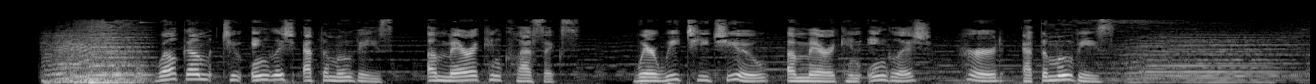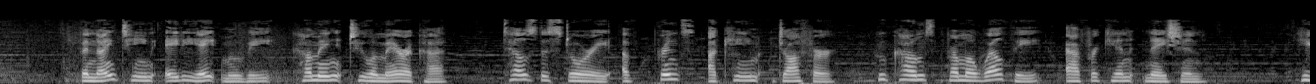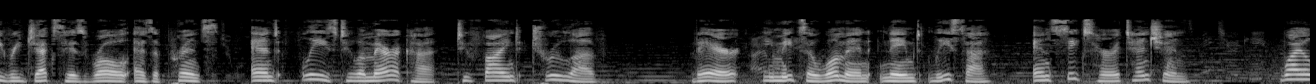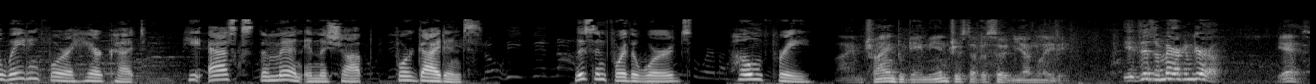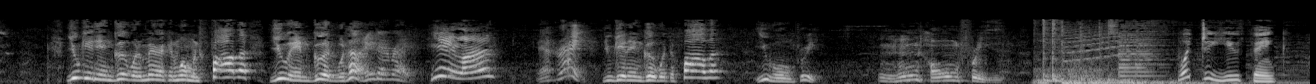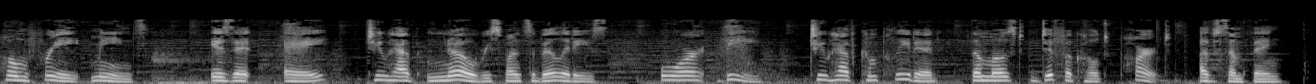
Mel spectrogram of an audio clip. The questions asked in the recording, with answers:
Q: What do you think home free means?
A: The answer is B, to have completed the most difficult part of something.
